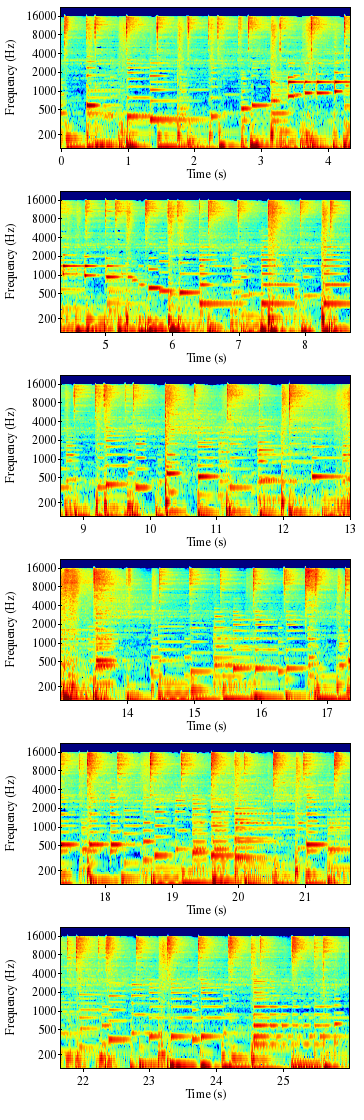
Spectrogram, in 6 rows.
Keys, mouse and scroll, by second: 0.0 middle click, 3.8 middle click, 5.9 middle click, 6.1 g, 6.2 g, 7.7 middle click, 8.0-8.3 scroll up 1, 8.3-8.7 scroll down 1, 8.7 t, 8.8 z, 9.0 scroll down 1, 9.1 middle click, 9.4 w, 12.0 middle click, 12.6 ctrl+click, 14.7 alt+middle click, 14.7 scroll up 1, 15.0 scroll down 1, 15.0-15.3 scroll, 15.3 alt+middle click, 15.3 r, 16.2 alt+middle click, 16.5 scroll down 1, 16.8 w, 17.4 scroll down 1, 17.5 middle click, 17.7 scroll up 1, 19.3-19.8 alt+scroll up 2, 20.5 scroll down 1, 25.6 r.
